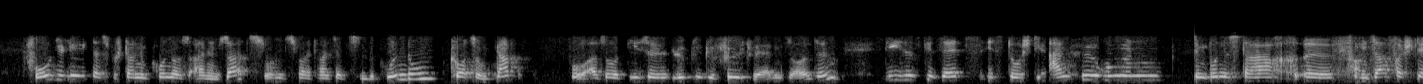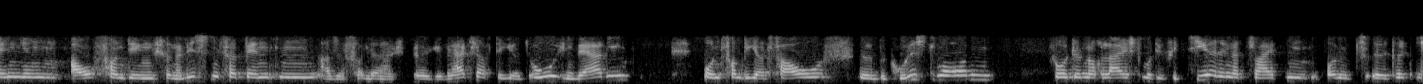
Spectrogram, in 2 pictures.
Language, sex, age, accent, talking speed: German, male, 60-79, German, 135 wpm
